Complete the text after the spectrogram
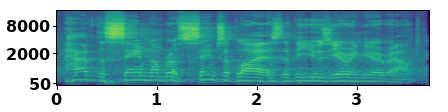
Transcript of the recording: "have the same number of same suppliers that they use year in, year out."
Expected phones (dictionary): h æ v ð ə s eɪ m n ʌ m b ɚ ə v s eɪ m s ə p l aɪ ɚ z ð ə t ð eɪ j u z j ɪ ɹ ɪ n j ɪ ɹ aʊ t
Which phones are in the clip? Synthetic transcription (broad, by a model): h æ v ð ə s eɪ m n ʌ m b ɚ ə v s eɪ m s ə p l aɪ ɚ z ð ə t ð eɪ j u z j ɪ ɹ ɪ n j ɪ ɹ aʊ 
